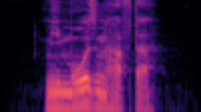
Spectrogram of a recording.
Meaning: 1. comparative degree of mimosenhaft 2. inflection of mimosenhaft: strong/mixed nominative masculine singular 3. inflection of mimosenhaft: strong genitive/dative feminine singular
- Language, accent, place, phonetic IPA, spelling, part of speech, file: German, Germany, Berlin, [ˈmimoːzn̩haftɐ], mimosenhafter, adjective, De-mimosenhafter.ogg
